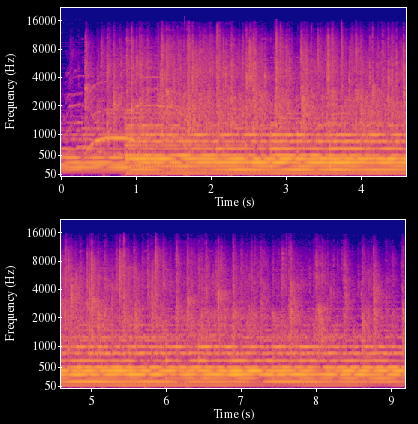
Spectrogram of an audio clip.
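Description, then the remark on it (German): Sustained applause from a crowd at a worship service, given in praise of God: a dense steady patter of clapping that carries on throughout, over held organ-like chords that swell in at the start and ring underneath. “Wir wollen dir Applaus geben, weil du würdig bist.”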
